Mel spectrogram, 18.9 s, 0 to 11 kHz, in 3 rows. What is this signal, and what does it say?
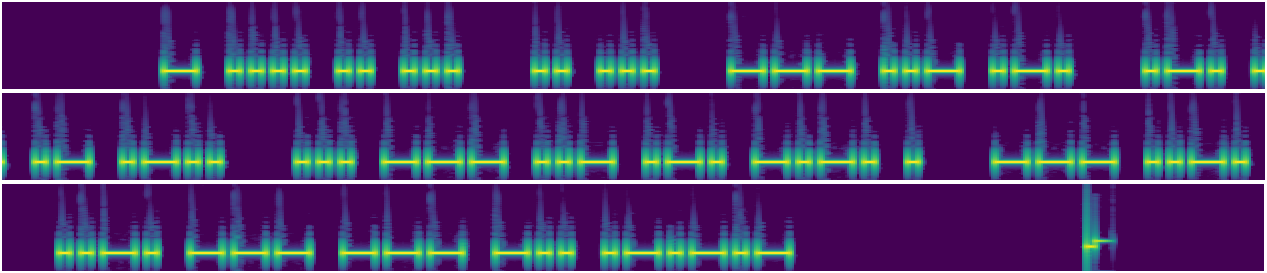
Morse code, heard as a keyed tone, about 22 wpm, 700 Hz. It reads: THIS IS OUR REAL SOURCE OF FOOD.
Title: Sentences from Top 1000 Words - Review Part 5 - 22wpm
